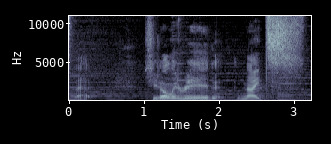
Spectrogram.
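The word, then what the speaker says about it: Nietzsche: that she'd only read Knights s and without a bookmark she couldn't move on to other philosophers nii that's how that's pronounced philosophy along with psychology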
